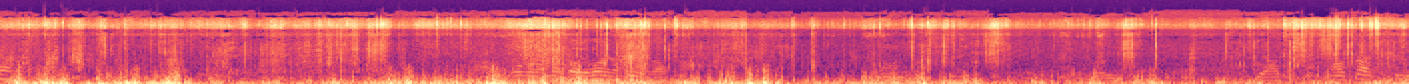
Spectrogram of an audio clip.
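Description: Wind buffeting the microphone in low gusts, with crackling, rustling handling noise and a faint voice talking about five seconds in.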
